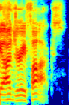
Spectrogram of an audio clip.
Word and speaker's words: Andres: I say Andre Fox. It's spelled Andres. Yes, I know. But a lot of times I've seen Andre before where they have an S and then you don't say it.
